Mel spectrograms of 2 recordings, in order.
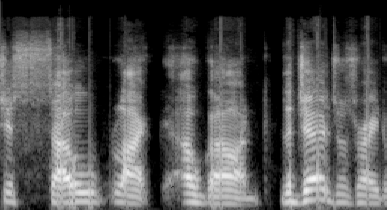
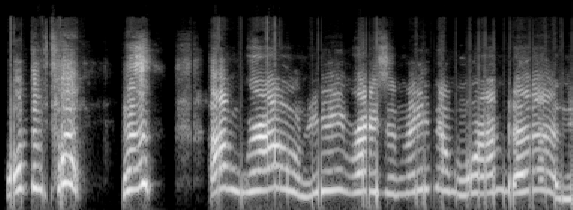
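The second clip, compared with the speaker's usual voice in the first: retold outburst at dad; 13 semitones higher than usual.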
